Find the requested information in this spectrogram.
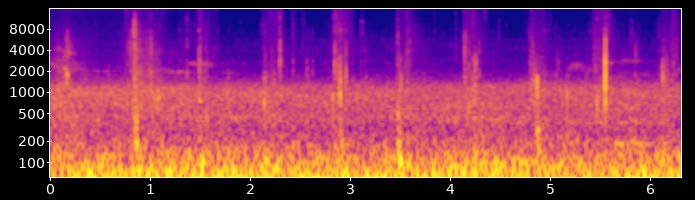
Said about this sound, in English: But luckily it doesn't take very long for us to pace away from the road, along the track before the noise fades to a hum and the occasional distant siren. So we're moving along the crest of another hill now, on a similar heathland to Woodbury Common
